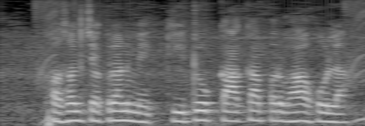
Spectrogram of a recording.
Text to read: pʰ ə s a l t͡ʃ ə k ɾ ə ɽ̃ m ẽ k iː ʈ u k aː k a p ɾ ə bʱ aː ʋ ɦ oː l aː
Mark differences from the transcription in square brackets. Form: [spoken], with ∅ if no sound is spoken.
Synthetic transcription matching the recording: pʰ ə s [ə] l t͡ʃ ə k ɾ ə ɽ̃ m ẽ k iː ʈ [o] k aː k a p ɾ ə bʱ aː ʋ ɦ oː l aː

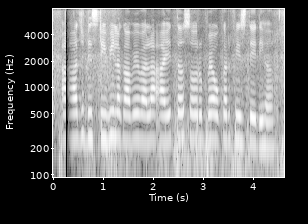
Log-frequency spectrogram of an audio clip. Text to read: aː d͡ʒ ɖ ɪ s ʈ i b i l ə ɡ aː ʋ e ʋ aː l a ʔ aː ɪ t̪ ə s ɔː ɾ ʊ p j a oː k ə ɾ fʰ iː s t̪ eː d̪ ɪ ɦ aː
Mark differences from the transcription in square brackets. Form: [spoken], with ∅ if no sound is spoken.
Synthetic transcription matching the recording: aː d͡ʒ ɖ ɪ s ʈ i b i l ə ɡ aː ʋ e ʋ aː l a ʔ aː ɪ t̪ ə s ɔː ɾ ʊ p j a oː k ə ɾ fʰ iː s [d̪] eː d̪ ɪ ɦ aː

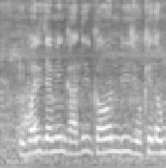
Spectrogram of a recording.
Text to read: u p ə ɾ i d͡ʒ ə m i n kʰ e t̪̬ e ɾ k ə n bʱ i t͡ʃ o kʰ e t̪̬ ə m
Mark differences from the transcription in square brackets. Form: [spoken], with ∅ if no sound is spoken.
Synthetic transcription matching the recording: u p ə ɾ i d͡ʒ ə m i n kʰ [a] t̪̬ [i] ɾ k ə n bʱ i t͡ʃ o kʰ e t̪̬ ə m

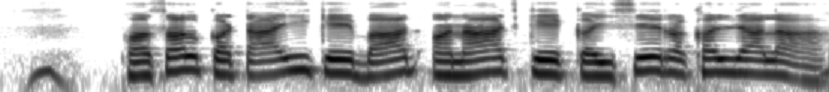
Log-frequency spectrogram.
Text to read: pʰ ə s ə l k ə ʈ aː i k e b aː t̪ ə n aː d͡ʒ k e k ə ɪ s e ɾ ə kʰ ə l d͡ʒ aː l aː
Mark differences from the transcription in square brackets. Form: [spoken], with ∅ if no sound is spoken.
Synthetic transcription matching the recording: pʰ ə s ə l k ə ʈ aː i k e b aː [d̪] ə n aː d͡ʒ k e k ə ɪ s e ɾ ə kʰ ə l d͡ʒ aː l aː

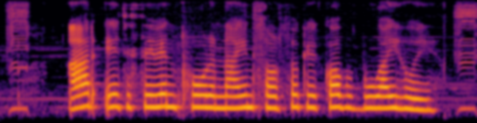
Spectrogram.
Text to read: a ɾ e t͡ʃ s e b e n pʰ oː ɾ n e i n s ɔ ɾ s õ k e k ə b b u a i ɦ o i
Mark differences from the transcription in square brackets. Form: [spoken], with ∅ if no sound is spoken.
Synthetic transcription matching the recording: a ɾ e t͡ʃ s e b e n pʰ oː ɾ n [a] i n s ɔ ɾ s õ k e k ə b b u a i ɦ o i

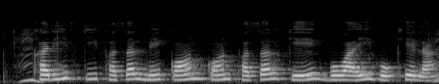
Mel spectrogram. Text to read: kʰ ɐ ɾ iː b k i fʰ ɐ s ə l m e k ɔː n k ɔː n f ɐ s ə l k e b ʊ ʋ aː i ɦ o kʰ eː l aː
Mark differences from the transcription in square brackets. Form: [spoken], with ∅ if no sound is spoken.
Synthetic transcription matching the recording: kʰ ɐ ɾ iː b k i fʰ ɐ s ə l m [ẽ] k ɔː n k ɔː n f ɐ s ə l k e b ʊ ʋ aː i ɦ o kʰ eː l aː

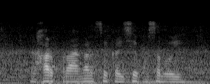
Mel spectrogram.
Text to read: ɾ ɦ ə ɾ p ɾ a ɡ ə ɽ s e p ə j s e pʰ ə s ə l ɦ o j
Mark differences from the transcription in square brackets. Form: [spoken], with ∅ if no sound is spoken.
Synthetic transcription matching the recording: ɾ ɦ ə ɾ p ɾ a ɡ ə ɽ s e [k] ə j s e pʰ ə s ə l ɦ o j

